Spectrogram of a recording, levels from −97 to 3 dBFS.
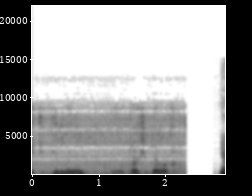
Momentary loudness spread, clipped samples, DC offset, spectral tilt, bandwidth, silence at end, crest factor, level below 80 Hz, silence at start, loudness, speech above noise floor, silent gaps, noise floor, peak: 15 LU; under 0.1%; under 0.1%; -5.5 dB/octave; 10 kHz; 0 s; 20 dB; -64 dBFS; 0 s; -21 LUFS; 47 dB; none; -67 dBFS; 0 dBFS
